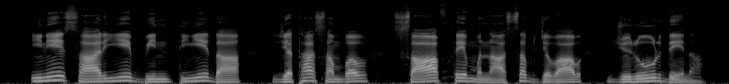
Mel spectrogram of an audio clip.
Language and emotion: Dogri, neutral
